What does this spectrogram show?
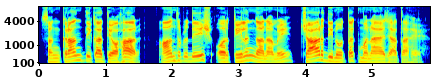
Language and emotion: Hindi, neutral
